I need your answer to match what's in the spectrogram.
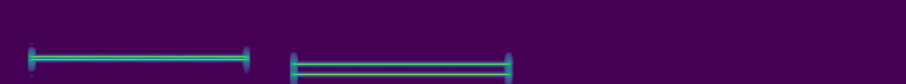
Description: Aircraft SELCAL, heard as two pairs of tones. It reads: LM-BJ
